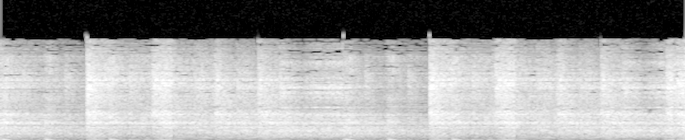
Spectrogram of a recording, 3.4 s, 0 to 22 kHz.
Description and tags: Industrial break
break, groovy, 140-bpm, quantized, rubbish, reverb, beat, improvised, percussion, garbage, percussion-loop, industrial, percs, drum-loop, water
